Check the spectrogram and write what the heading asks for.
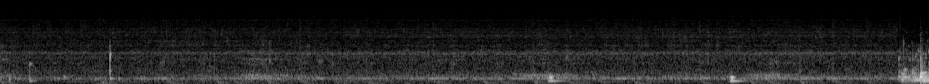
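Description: Underwater sound in a swimming pool: a steady water hum with two short, low bubble puffs as a swimmer releases air rings, about five and a half and seven seconds in. A louder rush of bubbling starts just before the end.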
